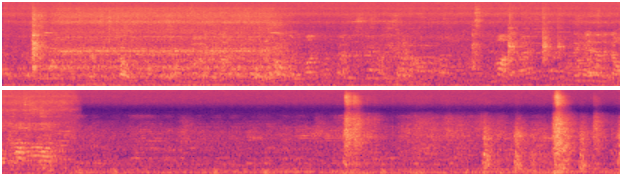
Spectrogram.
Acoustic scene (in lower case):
cafe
